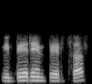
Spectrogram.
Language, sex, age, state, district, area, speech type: Telugu, male, 18-30, Telangana, Khammam, urban, conversation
